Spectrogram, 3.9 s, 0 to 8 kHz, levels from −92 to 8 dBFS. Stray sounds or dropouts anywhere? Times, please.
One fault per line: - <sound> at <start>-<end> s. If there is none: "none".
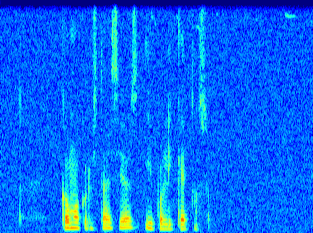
none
